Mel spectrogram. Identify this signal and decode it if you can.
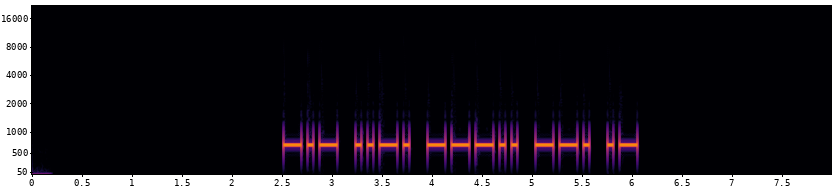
Morse code, heard as a keyed tone, about 20 wpm, 700 Hz. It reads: KF8GA
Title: USA Call Signs - 5 Characters - Repeated 2x - 20wpm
